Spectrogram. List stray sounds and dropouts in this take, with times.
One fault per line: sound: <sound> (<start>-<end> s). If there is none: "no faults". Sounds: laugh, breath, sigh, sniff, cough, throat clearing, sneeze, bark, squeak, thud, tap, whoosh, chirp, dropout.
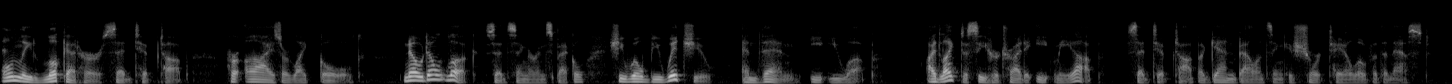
no faults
